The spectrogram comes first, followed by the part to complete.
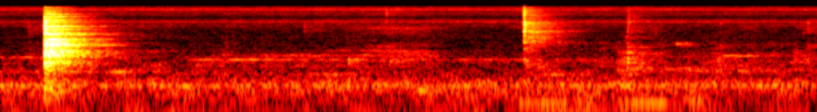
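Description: A metal fork knocking against a ceramic dinner plate while cutting a piece of meatloaf: a sharp clink about a quarter second in, a second shorter clink past the middle, and a faint tap just after.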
